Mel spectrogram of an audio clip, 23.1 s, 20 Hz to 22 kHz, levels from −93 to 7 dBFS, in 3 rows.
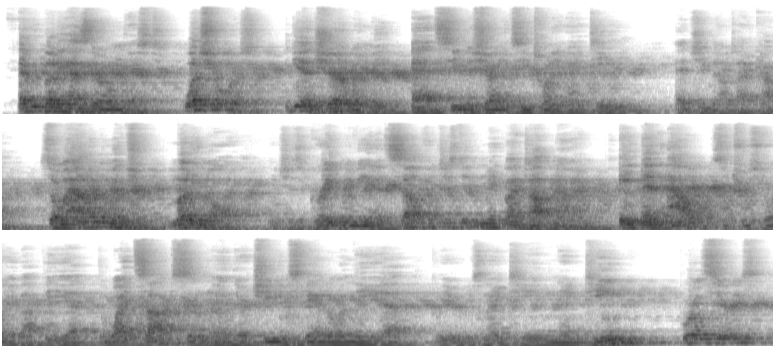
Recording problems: echo of what is said; strong; throughout; 210 ms later, 10 dB below the speech
off-mic speech; far
room echo; noticeable; dies away in 0.7 s

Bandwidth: 17.5 kHz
